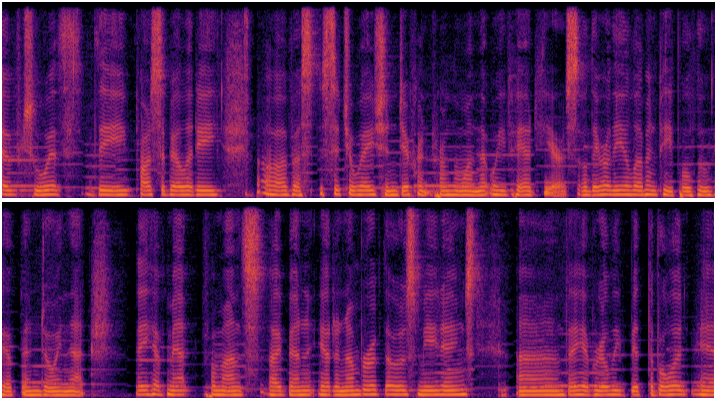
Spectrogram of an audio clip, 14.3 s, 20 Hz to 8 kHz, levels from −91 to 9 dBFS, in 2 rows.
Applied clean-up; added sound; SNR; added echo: neural mask model RNNoise.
